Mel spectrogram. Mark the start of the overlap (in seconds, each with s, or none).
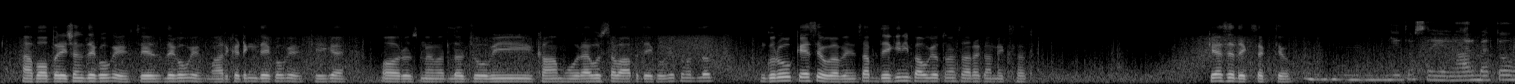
none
